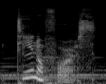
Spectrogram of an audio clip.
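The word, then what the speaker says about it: ctenophore: but they're not they they called Tino force with a silent sea or com jellies com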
